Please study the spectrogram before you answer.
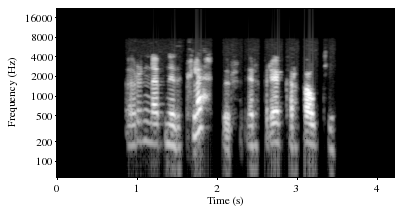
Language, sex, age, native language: Icelandic, female, 50-59, Icelandic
